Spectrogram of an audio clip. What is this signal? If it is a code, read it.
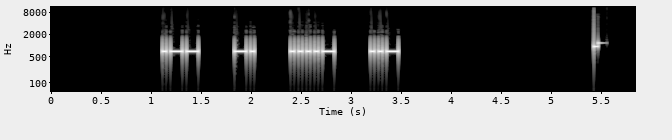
Morse code, heard as a keyed tone, about 30 wpm, spaced as for 17 wpm, 700 Hz. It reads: WN4U
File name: Lesson 19g - Letter w - Call Signs 30wpm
